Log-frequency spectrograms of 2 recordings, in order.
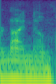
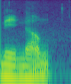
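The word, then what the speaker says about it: Nien Nunb: It's pronounced Neenum or Nine Num. I always did it. Neenum.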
